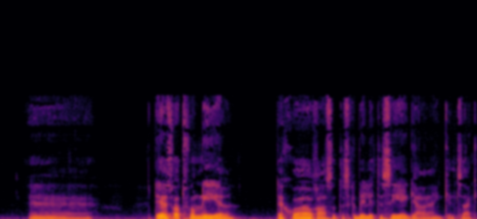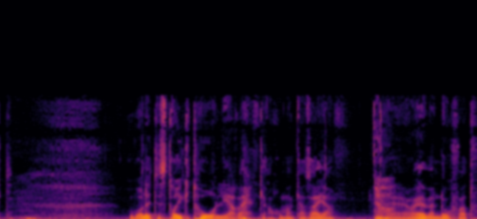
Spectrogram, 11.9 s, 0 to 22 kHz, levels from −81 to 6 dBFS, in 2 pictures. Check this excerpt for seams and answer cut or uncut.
uncut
